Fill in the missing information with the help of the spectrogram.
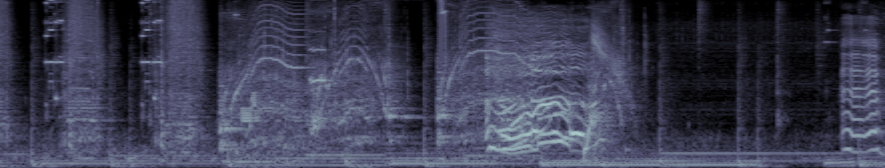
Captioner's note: beep beep beep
